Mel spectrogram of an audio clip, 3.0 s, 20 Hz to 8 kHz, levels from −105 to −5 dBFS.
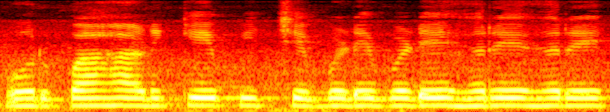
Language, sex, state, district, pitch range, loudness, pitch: Hindi, female, Gujarat, Gandhinagar, 195-200 Hz, -14 LUFS, 200 Hz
